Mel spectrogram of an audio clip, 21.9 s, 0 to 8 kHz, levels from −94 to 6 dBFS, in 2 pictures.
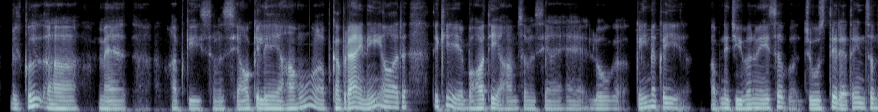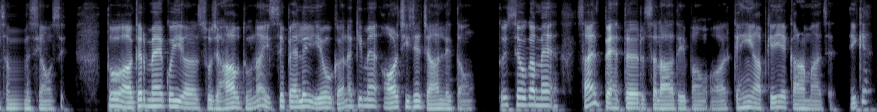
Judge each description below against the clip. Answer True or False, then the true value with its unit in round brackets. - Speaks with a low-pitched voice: True (115 Hz)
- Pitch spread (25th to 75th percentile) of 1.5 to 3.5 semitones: False (4.7 semitones)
